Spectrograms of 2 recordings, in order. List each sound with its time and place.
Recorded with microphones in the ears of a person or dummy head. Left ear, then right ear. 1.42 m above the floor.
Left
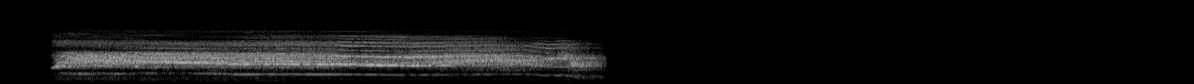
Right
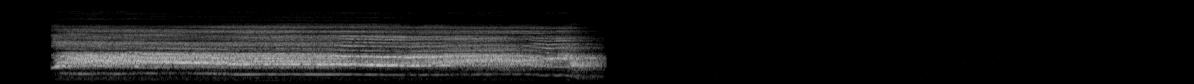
0.5 s a scream: 75° right (ahead or behind); by 6.1 s 80° right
